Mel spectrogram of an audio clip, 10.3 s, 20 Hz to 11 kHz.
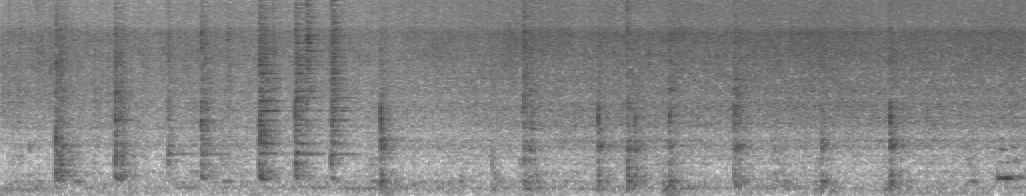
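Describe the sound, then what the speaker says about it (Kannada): Chopped tomato and green chilli frying in a pan, a constant crackling sizzle punctuated by a quick run of rhythmic spatula scrapes and taps, then sparser stirring knocks. "ಒಂದು 5 ಸೆಕೆಂಡ್ಸ್ ಆಗೋಷ್ಟು ಇದು ಫ್ರೈ ಮಾಡಬೇಕು ಚೆನ್ನಾಗಿ."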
